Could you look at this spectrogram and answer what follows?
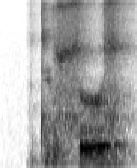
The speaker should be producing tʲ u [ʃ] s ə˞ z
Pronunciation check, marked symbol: incorrect: z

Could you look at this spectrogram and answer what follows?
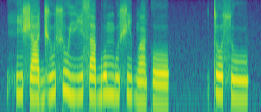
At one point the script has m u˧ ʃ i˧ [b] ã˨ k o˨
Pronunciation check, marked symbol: correct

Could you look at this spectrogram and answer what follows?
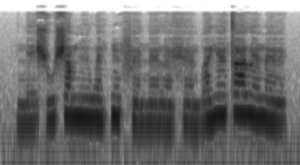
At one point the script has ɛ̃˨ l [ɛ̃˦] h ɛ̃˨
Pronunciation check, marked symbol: incorrect: ɛ̃˨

